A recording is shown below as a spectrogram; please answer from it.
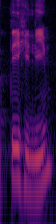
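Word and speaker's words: תהילים: O livro de Salmos no hebraico se chama terilim. Se escreve T E H I L I M.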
